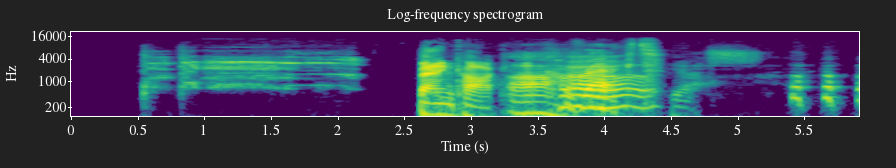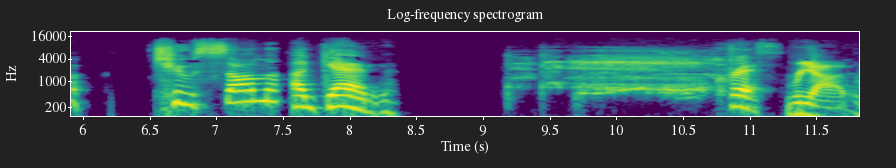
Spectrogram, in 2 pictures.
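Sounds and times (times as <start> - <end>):
rooster crowing: 0.6 - 2.2, 9.2 - 10.8
speech: 2.6 - 6.0, 6.6 - 8.4, 10.8 - 11.8
laughter: 5.4 - 6.0.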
